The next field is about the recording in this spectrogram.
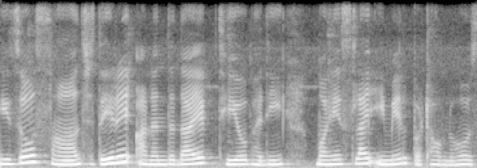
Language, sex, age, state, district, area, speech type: Nepali, female, 45-60, West Bengal, Darjeeling, rural, read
